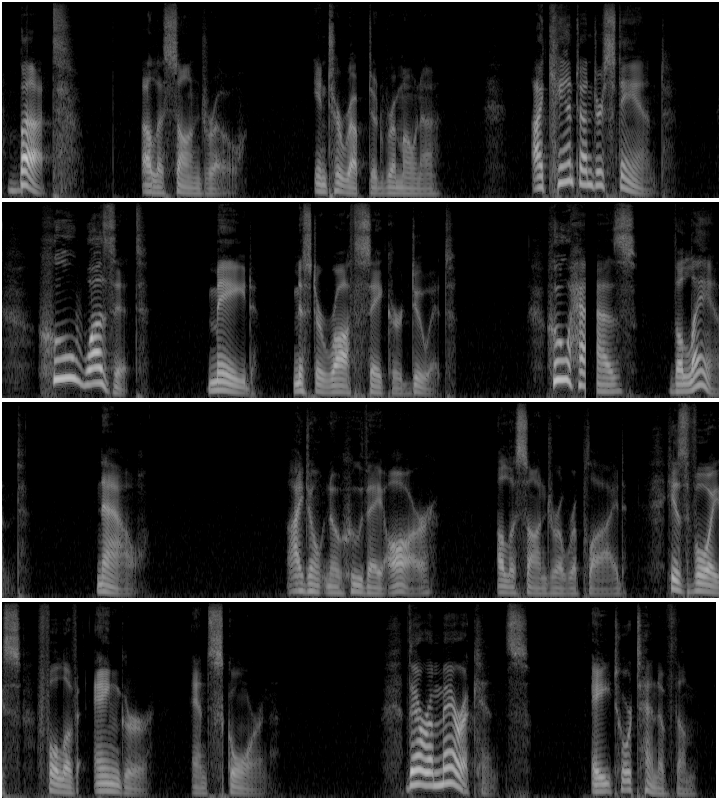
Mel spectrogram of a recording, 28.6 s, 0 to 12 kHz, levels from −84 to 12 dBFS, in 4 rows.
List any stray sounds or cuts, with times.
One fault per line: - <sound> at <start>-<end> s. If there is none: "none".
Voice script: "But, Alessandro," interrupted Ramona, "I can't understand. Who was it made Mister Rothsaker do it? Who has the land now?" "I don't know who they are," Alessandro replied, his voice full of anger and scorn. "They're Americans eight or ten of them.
- dropout at 13.0-13.1 s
